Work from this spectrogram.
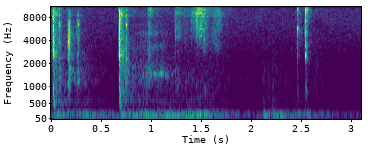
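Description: Someone types on a slightly unfamiliar computer keyboard, a quick run of sharp clicks and taps in irregular bursts, close and quiet over a low background hum.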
